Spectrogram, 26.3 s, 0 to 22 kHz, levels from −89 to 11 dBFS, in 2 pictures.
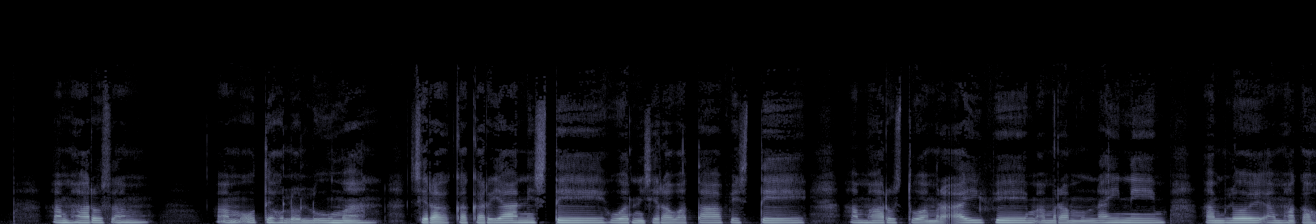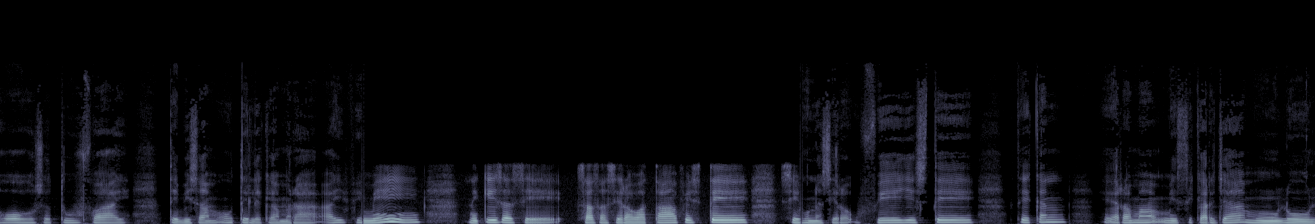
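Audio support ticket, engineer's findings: Dull speech, level shifted ~5 dB, with faint new noise, 16.77–21.18 s, 20 ms gap at onset. Likely input switched to a poorer device; nothing above 5.8 kHz.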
